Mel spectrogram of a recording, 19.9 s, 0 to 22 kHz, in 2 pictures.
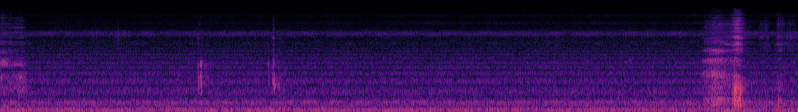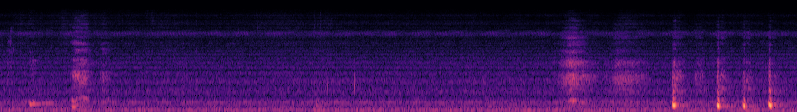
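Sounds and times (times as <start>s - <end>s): low room hum: 0.0s - 19.9s.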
